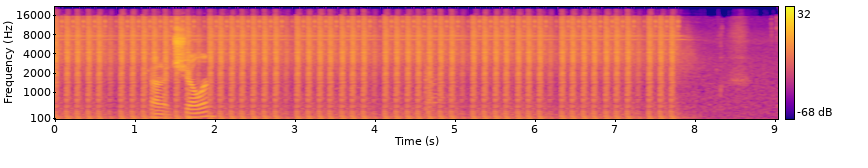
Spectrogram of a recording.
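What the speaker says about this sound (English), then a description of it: "the point of this is to try to take out the gunners on the fore and after the ship." Rapid rhythmic bursts of ship deck guns firing in the submarine video game Silent Hunter 4, loud and continuous for several seconds before cutting off, with a brief spoken remark over the gunfire.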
